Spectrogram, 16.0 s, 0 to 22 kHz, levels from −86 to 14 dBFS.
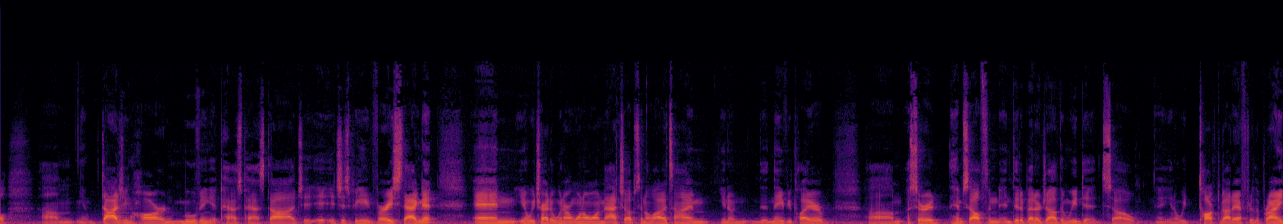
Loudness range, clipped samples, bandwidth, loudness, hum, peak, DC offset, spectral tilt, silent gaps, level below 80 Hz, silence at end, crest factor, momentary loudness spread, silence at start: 4 LU; under 0.1%; 15.5 kHz; -26 LUFS; none; -6 dBFS; under 0.1%; -5.5 dB/octave; none; -52 dBFS; 0 s; 18 dB; 12 LU; 0 s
